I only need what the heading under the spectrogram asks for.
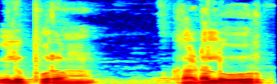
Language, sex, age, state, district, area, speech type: Tamil, male, 18-30, Tamil Nadu, Namakkal, rural, spontaneous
